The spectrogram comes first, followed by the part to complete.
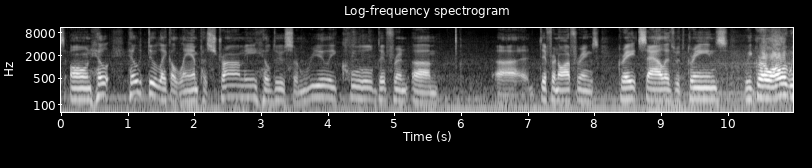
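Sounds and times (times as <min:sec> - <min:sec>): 
speech: 0:00.0 - 0:05.8, 0:06.5 - 0:10.9
tractor hauling grapes engine rumbling: 0:00.0 - 0:10.9.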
